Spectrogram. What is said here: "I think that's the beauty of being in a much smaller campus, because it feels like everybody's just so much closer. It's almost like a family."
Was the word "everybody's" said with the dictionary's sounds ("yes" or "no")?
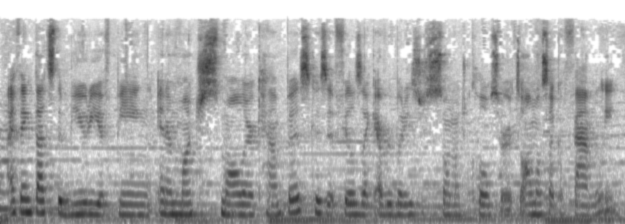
yes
